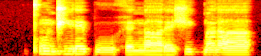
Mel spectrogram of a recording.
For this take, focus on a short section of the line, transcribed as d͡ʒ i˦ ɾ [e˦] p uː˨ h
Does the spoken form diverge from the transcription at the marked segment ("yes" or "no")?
no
